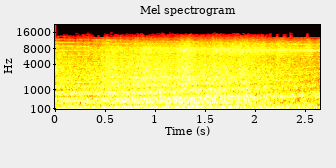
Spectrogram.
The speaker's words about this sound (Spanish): mi mamá y yo nos íbamos para el Aeropuerto Internacional El Edén y allí veíamos despegar y aterrizar aviones.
